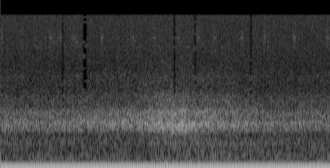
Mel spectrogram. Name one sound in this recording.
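A truck rushes past in the opposite direction.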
